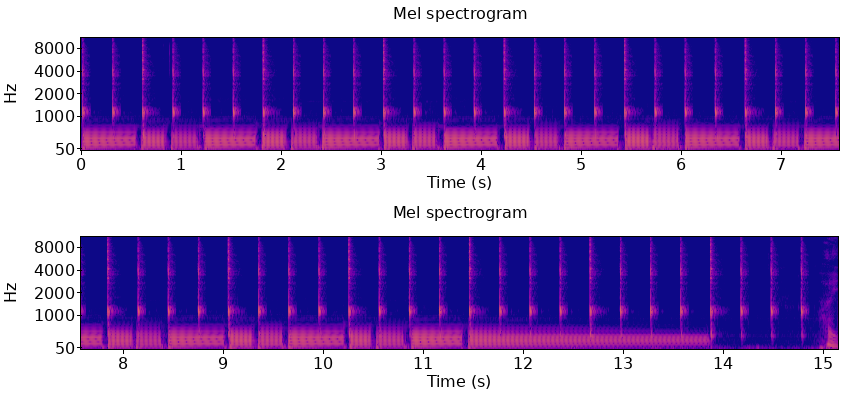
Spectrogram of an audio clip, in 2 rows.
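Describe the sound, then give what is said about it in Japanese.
A plucked string instrument, likely a bass, repeats a sixteenth-sixteenth-eighth note rhythm (ta-ta-tan) over and over at a steady moderate tempo as a practice exercise, played alone, then stops with a final ringing note. “でまずはですねこの1拍ずつ練習してる時はこのシンコペーションをまず無視して練習したいと思うので3拍目ですね16分音符16分音符8分音符タタタンタタタンというリズムをまずやってみたいと思います。”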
